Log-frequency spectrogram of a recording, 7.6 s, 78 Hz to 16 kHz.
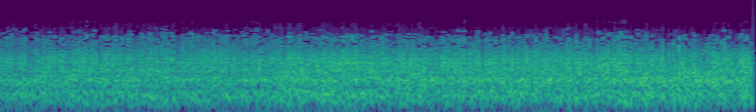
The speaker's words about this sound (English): Endeavour's engines were throttling down as the orbiter passes through the area of maximum pressure on the vehicle, now 50 seconds of the flight.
